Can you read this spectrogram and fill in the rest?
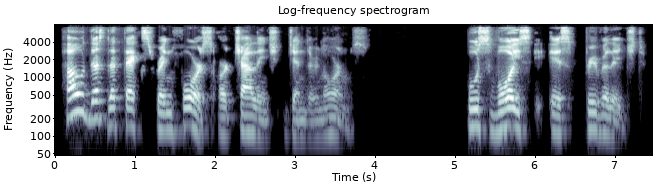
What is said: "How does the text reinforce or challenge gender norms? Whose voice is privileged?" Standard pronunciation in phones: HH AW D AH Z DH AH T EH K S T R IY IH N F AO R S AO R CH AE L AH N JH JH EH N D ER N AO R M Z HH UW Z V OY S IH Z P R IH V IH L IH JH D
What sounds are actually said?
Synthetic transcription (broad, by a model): HH AW D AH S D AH T EH K S T R IY IH N F AO R S AO R CH AE L AH N JH JH EH N D ER N AO R M S HH UW S V OY S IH S P R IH V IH L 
